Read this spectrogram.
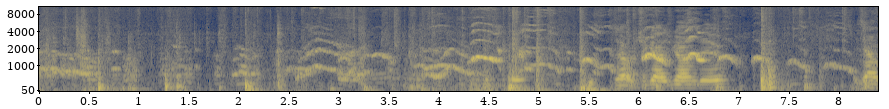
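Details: Puppies Savannah and Jericho at playtime, giving a run of high arched whines and short yelping squeals that rise and fall, denser toward the end, while a person talks to them and handling noises thump in between.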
